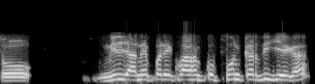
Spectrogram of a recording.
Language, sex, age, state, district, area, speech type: Hindi, male, 45-60, Bihar, Muzaffarpur, rural, conversation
